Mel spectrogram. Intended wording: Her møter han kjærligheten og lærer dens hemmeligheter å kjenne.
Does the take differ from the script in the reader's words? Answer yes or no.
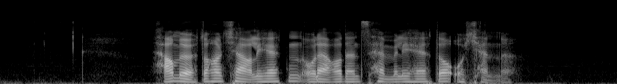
no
